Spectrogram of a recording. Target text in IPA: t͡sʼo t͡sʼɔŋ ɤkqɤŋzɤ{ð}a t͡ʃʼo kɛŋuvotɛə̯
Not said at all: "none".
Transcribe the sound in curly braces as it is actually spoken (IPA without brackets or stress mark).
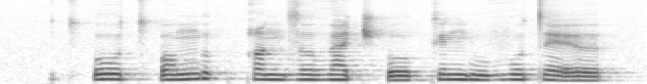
ð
